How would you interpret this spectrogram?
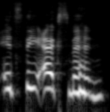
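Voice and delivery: loud, slow, drawn-out It's the X-Men; excited exclaim. Retold or imitated. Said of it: "I was like".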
